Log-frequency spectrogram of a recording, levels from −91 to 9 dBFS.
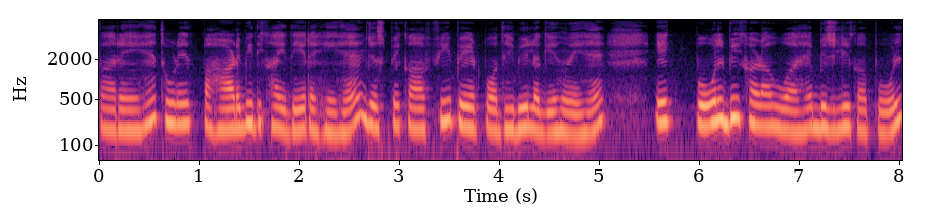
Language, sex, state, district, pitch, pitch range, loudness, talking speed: Hindi, female, Bihar, Katihar, 190 Hz, 175-220 Hz, -16 LUFS, 230 wpm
